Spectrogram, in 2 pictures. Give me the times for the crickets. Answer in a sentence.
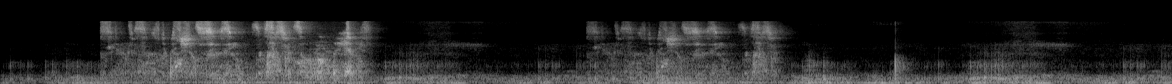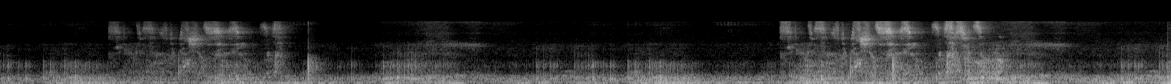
You can't hear the crickets here.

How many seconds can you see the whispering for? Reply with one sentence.
The whispering can be heard for 9 seconds in total.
